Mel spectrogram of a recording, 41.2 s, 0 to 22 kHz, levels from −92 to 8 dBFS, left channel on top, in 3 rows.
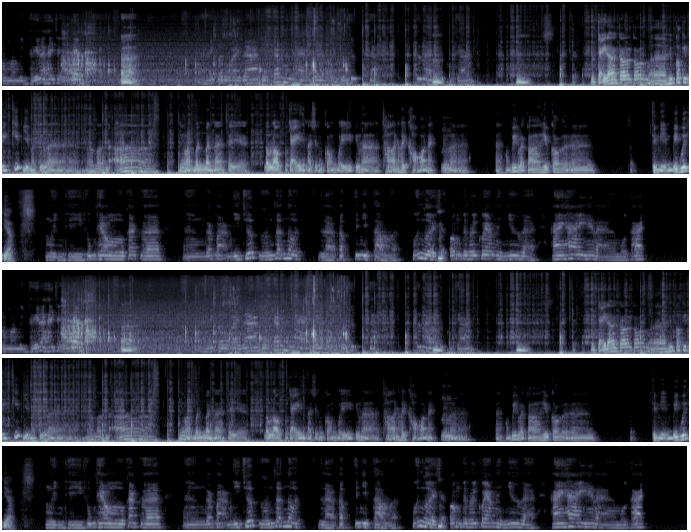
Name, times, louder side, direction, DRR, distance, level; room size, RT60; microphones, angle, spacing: voice 1, 0.0-1.7 2.3-2.8 3.8-7.7 8.2-9.5 22.5-23.1 28.3-30.7 31.1-33.5 33.8-38.2 38.5-40.3, equal, 20° right, 1.2 m, -41 dB
sound 1, 1.2-7.0, right 6 dB, 70° right, 0.6 m, -36 dB
voice 2, 2.4-2.7 8.6-8.8 10.3-10.6 11.8-16.9 17.3-18.7 19.0-23.0 23.6-25.6 26.7-28.1 36.2-36.3, left 4 dB, 50° left, 0.4 m, -30 dB
Writing, 4.5-19.9, equal, 40° right, 1.9 m, -36 dB
5.1 x 2.3 x 2.8 m
head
